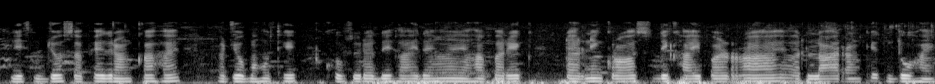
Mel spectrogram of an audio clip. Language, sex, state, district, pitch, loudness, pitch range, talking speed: Hindi, male, Chhattisgarh, Kabirdham, 135 Hz, -17 LUFS, 130-140 Hz, 190 wpm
